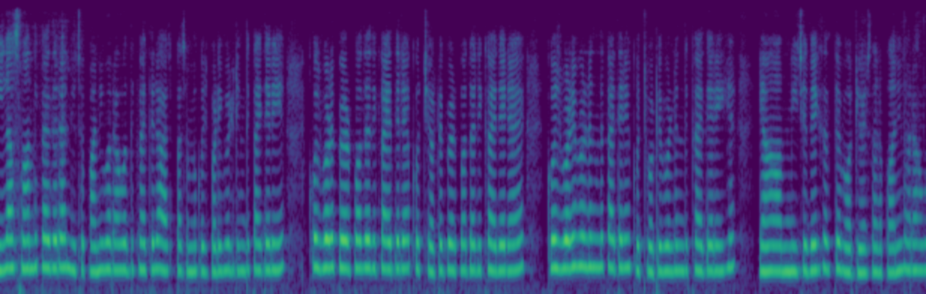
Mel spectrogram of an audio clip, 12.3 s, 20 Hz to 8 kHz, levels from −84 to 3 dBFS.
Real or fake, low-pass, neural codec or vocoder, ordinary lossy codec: fake; 7.2 kHz; codec, 16 kHz, 2 kbps, FunCodec, trained on LibriTTS, 25 frames a second; MP3, 48 kbps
